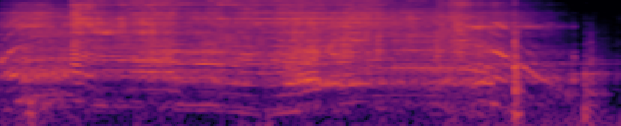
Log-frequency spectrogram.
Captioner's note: saw buzzing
